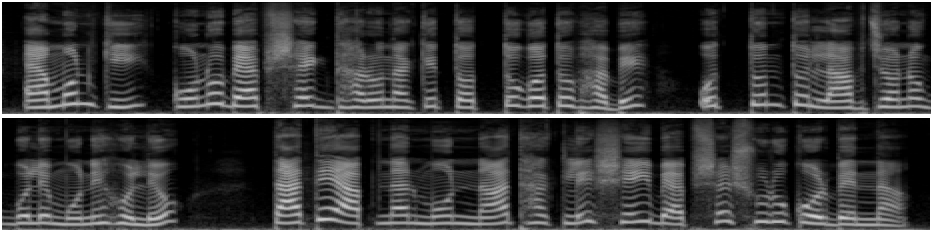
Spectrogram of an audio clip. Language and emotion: Bengali, neutral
